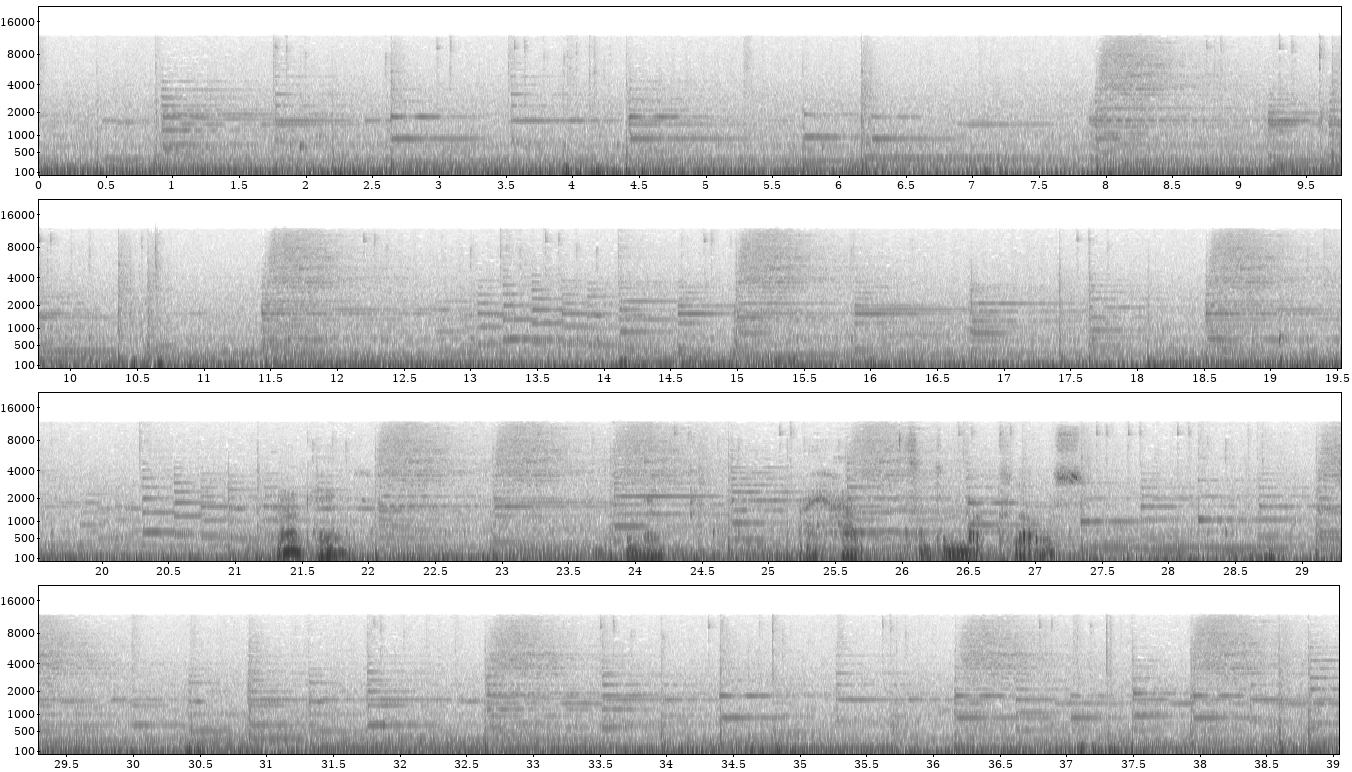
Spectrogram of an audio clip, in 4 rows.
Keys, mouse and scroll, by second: 2.0-3.7 middle drag, 3.0-5.5 right drag, 3.9-5.8 middle drag, 4.0 g, 9.3-11.8 right drag, 10.1-12.2 middle drag, 10.5 g, 12.2-16.0 right drag, 14.1 z, 15.2 z, 16.0 g, 16.5 middle click, 17.7-21.5 middle drag, 19.5 Tab, 21.7-23.2 middle drag, 23.2 right click, 23.7 Tab, 24.1 Tab, 24.4 Tab, 25.2 middle click, 25.2 right click, 28.5 g, 29.7 middle click, 29.7 right click, 32.0 middle click, 33.5-36.2 right drag, 34.6 g, 36.2-37.7 middle drag, 36.8-38.6 right drag, 37.1 g.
